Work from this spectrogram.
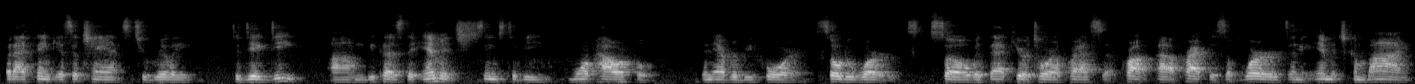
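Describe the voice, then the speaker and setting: A man speaking as a curator on a video-call panel, reflective and measured as he builds his points step by step. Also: medium pitch, little pitch movement, darkish tone. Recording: echoey room on a video call.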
